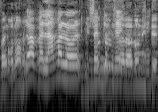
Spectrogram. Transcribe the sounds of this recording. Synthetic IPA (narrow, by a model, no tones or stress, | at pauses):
valoavalːamalobemikʁeoi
